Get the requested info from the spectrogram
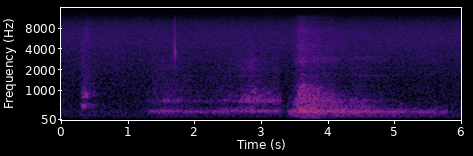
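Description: A person's slow, audible breathing close to the microphone: one long breath of about two seconds, then a louder, noisier one of about two seconds.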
